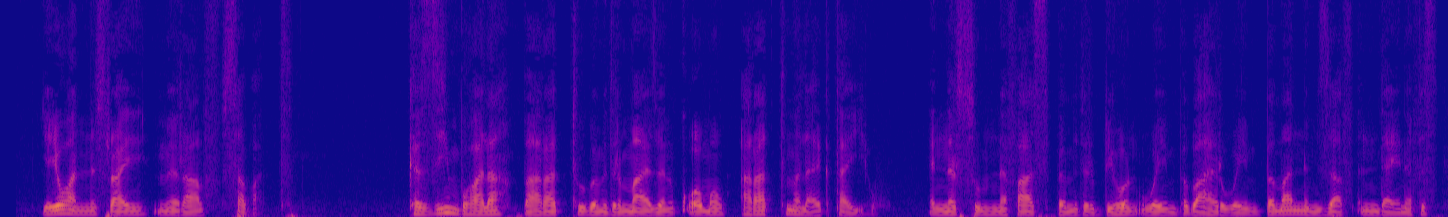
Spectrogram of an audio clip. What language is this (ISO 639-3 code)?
amh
